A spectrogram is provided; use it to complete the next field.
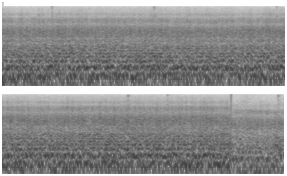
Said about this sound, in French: donc on est reparti pour un nouveau décollage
